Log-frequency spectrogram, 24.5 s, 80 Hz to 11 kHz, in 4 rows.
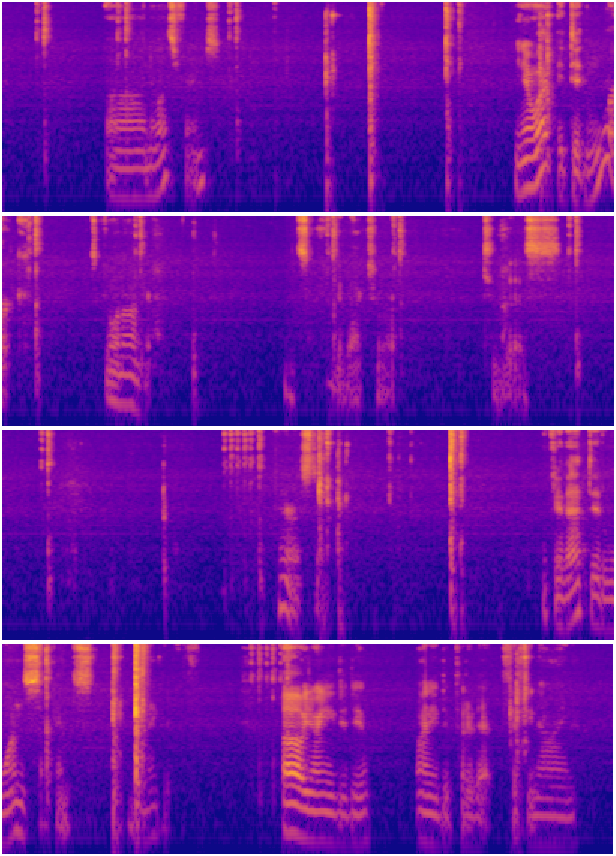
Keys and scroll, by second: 23.9 typing.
